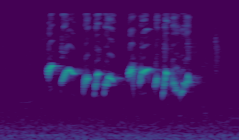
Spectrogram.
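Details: Red-whiskered bulbul of the Huế type calling its flock: a quick run of about ten bright, slurred whistled notes, each dipping or rising, delivered over one and a half seconds against faint low background hum.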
